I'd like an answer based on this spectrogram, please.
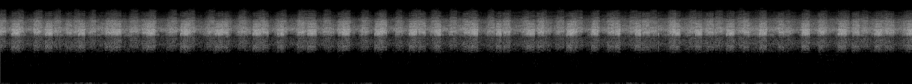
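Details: Cicadas singing in midsummer in a Greek pine forest: a dense, loud, buzzing drone, steady across the whole stretch and pulsing roughly three times a second, with no other sounds.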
